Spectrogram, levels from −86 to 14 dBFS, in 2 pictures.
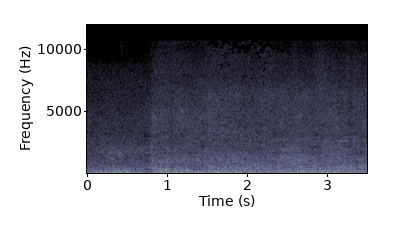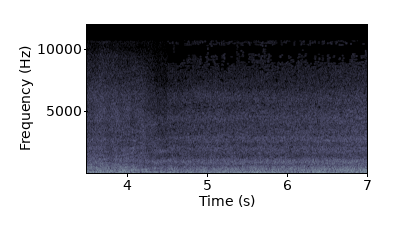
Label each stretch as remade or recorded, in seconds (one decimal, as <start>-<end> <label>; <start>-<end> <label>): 0.0-0.7 recorded; 0.7-1.5 remade; 1.5-2.3 recorded; 2.3-4.5 remade; 4.5-7.0 recorded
